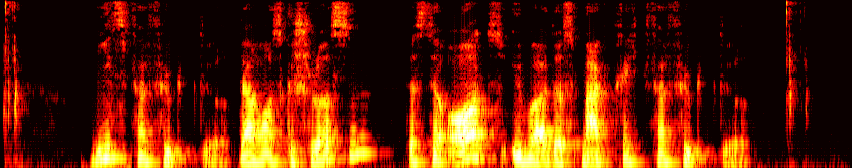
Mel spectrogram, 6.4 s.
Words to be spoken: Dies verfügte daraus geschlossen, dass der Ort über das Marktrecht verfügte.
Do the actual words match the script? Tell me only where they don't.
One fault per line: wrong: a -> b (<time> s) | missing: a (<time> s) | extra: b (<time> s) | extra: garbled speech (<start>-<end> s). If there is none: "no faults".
no faults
